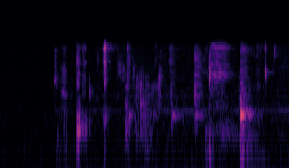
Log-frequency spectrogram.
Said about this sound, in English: Let me go ahead and take a sip of some liquid magic real quick while I let y'all say what y'all going to say.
